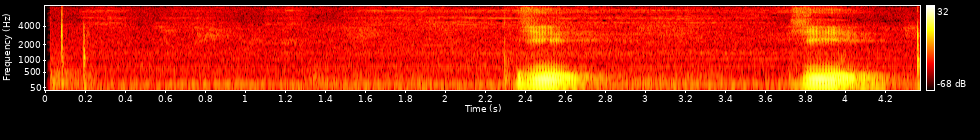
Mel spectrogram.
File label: "gii", zapoteco teotitlan; fuego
